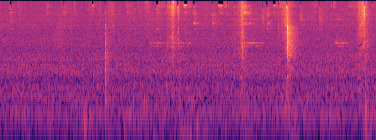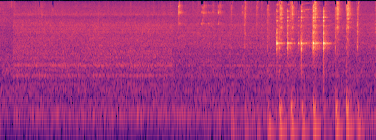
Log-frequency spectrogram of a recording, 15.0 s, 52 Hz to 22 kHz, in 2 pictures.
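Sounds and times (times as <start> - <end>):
kitchen utensils knocking: 11.9 - 15.0.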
